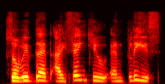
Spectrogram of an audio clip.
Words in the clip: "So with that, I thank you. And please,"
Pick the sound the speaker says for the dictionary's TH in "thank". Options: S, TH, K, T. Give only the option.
T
